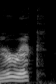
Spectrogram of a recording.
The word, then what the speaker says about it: Uhrich: of my local wrestling talents, and that's Uhrich. how you doing? I'm doing pretty good, man. And I gotta correct you because nobody can say it, Uhrich.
